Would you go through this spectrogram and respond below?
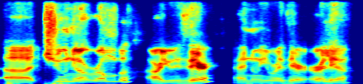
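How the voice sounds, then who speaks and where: A man lecturing on a video call, briskly calling on students by name to introduce themselves. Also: medium pitch, steady tone, bright, forceful tone, smooth. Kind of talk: online class roll call.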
